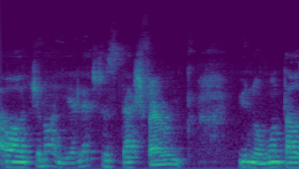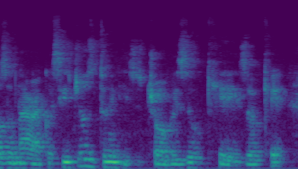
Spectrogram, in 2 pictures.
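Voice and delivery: softly voiced kind grandma. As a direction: soothe it over quietly. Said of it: "she's such a nice lady".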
